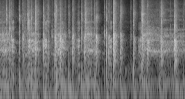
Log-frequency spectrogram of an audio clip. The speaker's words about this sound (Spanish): cuánto público aplaudiendo que hay.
